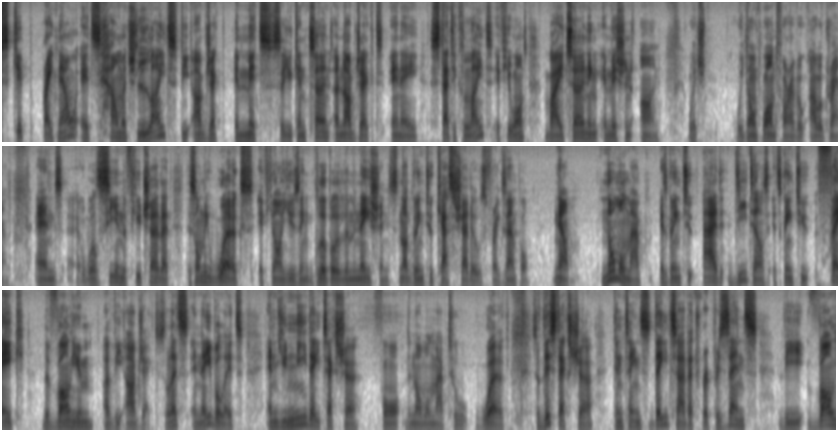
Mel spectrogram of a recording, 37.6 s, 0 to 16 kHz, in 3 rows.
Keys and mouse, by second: 10.1 click, 13.2 click, 13.8 click, 20.8 click, 27.7 click, 29.9-32.4 drag.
